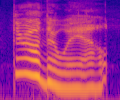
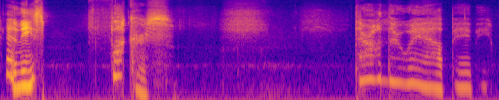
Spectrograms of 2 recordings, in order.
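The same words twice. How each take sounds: First: Said in the usual way. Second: Breathy conspiratorial whisper. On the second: Real, not acted. Telling viewers their opponents are leaving, in a whisper. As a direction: whisper it close to the mic with glee.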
